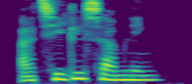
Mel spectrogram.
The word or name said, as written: artikelsamling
